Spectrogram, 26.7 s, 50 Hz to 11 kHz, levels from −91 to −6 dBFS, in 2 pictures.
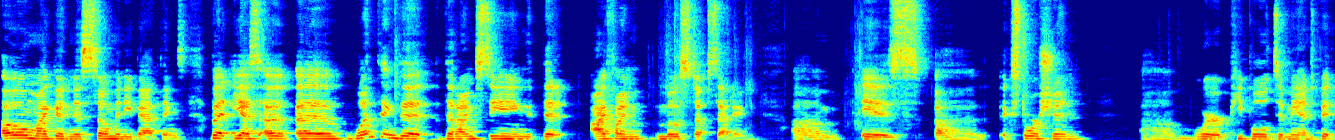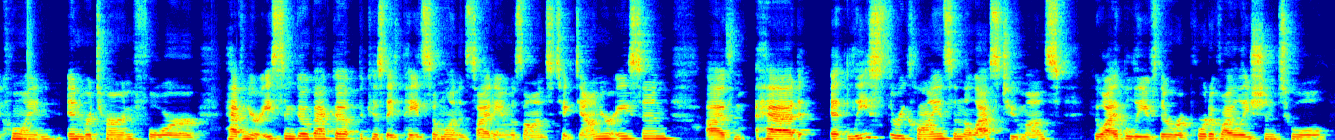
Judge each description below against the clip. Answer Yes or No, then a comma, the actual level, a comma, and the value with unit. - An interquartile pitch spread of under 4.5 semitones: Yes, average, 3.0 semitones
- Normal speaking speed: Yes, average, 155 wpm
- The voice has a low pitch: No, medium, 175 Hz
